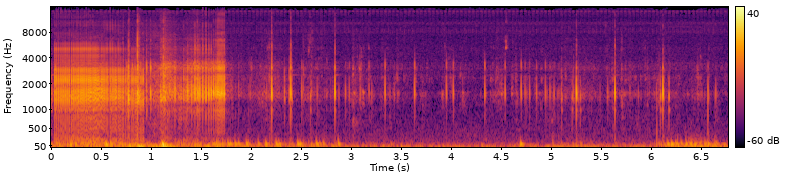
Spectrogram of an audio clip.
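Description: Water rushing along a 420 sailing dinghy's hull: a loud hiss that cuts off suddenly a little under two seconds in. After that it is quieter, with scattered small water slaps against the hull and a low wind rumble on the microphone.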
